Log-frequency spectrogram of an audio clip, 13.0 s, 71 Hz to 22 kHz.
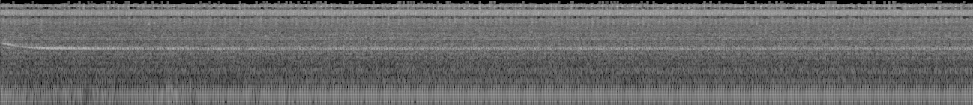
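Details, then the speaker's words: Mini Cooper S R53 supercharged, at idle: steady high squeal dipping slightly in pitch over low idle rumble; owner suspects a serpentine-belt-driven pulley, possibly alternator or supercharger, not confirmed. "it sounds like there's an issue with one of the pulleys that is being controlled by the serpentine belt now i don't know which one that is i don't know if it's the alternator i don't know if it if there's an issue with the supercharger itself it's a very squeaky irritating sound"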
